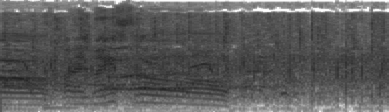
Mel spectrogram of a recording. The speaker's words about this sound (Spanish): aplauso.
